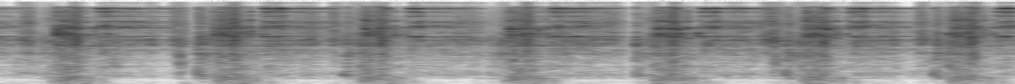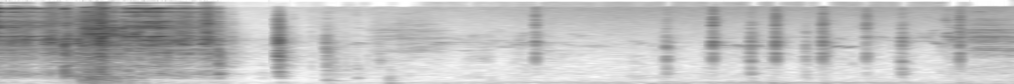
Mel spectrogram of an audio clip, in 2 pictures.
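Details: Craftsman two-stroke leaf blower that stopped running, reportedly after the wrong fuel was used, and has no air filter. Choke is on, switch on low. Six quick pull-start rips each sputter without catching, then silence; it won't fire.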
